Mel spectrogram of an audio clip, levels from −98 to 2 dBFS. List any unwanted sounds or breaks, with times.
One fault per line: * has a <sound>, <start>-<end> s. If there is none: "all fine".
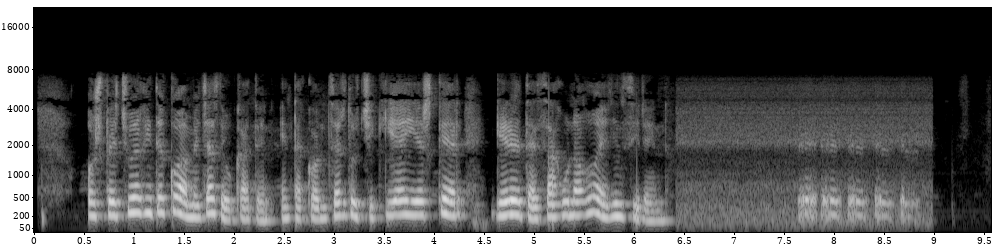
* has a laugh, 7.6-8.9 s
